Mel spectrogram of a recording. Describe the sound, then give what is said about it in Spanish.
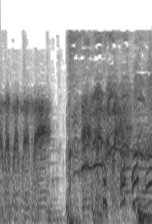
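A person's voice imitating a cartoon duck: raspy, buzzing, squawking syllables in two quick bursts split by a brief pause, loud and up close. “A ver, que lo hace usted muy bien, el Pato Donald. Perfecto.”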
